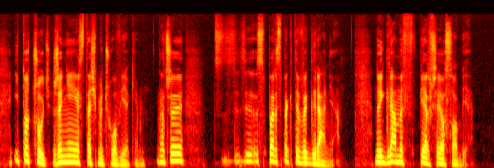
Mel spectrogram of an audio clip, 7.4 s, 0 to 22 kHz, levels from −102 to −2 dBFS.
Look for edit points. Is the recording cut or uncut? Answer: uncut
